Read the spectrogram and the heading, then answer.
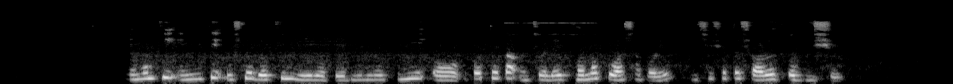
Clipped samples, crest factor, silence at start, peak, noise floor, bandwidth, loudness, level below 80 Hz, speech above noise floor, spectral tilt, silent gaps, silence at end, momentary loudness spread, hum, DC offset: under 0.1%; 16 dB; 1.3 s; -2 dBFS; -77 dBFS; 8 kHz; -18 LUFS; -64 dBFS; 60 dB; -6 dB/octave; none; 1.15 s; 12 LU; none; under 0.1%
